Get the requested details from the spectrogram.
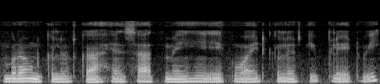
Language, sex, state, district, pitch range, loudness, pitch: Hindi, male, Himachal Pradesh, Shimla, 125-135 Hz, -17 LUFS, 130 Hz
